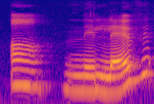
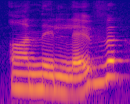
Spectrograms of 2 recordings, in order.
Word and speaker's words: un élève: dizer um aluno fica un élève, aí a gente une aí na pronúncia, un élève, uma aluna é une élève, une élève, un élève, une élève, un élève, une élève.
